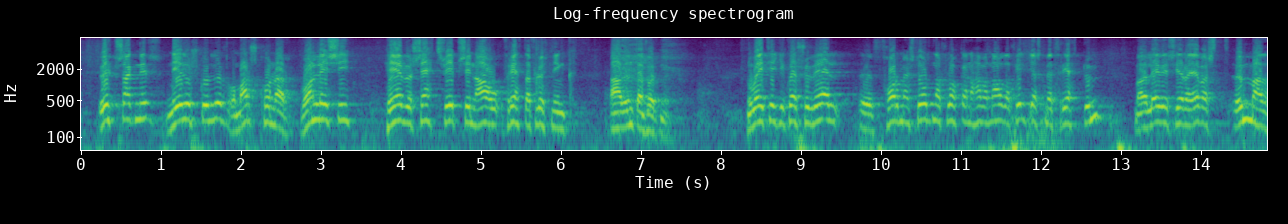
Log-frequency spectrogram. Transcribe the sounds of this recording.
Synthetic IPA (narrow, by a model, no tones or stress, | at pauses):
ʏhpsaknɪɾ̥nɪːðʏɾ̥skʏɾðʏɾɔɣmar̥skʰɔːnaɾvɔnlejsɪhɛvʏɾ̥sɛht̪sveːpsɪnawfɾjɛht̪aflʏht̪niŋkaðʏnt̪anfœɾt̪nʏ̰m | nuveːjt̪ɪɛhcːɪkʰv̥ɛr̥sʏvɛːlfɔɾmɛnst̪jowɾt̪naɾ̥flɔhkanaɦavanaːwðafɪlcast̪mɛðfɾjɛht̪ʏmmaðleːjvɪ̥sjɛɾaɛːvast̪ʏmːað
